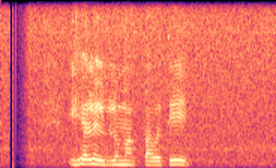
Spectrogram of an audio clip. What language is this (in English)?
Sinhala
